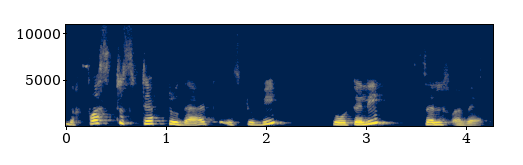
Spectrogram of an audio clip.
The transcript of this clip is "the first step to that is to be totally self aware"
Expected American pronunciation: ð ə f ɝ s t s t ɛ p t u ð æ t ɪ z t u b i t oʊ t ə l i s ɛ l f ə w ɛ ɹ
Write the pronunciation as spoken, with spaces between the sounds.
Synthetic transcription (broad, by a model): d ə f ɝ s t s t ɛ p t u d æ t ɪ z t u b i t oʊ t ə l i s ɛ l f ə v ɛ ɹ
